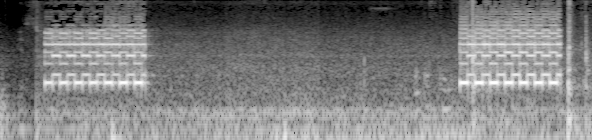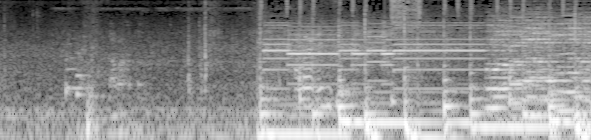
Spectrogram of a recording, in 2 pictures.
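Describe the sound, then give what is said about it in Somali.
A landline telephone rings in a room full of landline phones, two bright, trilling ring bursts about a second long each, roughly four seconds apart, with other sound following later. “Sumadda ugu horreysa ee qolkan ayaa ah telefoono fara badan oo kuwa laynka ah. Waxaana markiiba soo dhacay intii aan qolka ku jiray mid ka mid a telefoonada.”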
